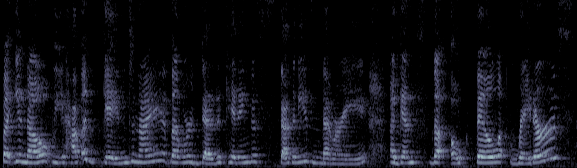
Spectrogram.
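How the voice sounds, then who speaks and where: A woman's voice: sits high, unhurried, a bit bright. A woman playing a melodramatic, self-important small-town girl cheer captain who gushes and sniffles. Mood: tearful. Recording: echoey room.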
